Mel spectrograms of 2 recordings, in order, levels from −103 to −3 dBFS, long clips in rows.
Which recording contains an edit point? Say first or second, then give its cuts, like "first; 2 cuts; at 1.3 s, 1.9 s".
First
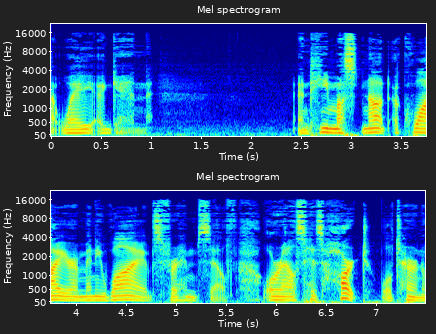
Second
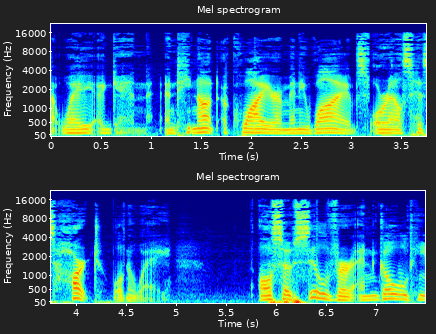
second; 4 cuts; at 1.0 s, 1.4 s, 3.2 s, 4.5 s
